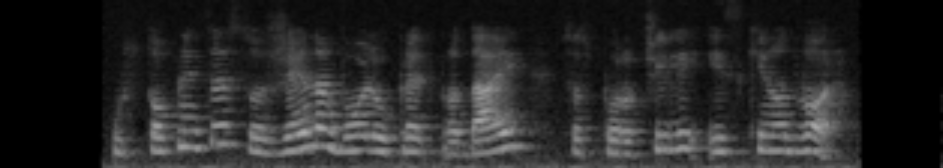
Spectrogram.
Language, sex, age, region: Slovenian, female, 18-29, Abroad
